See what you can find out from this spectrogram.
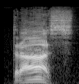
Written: Tras

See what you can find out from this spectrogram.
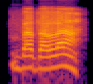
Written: Badala

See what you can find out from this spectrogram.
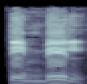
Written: Timbil

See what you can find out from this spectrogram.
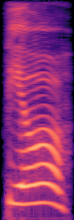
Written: Pio

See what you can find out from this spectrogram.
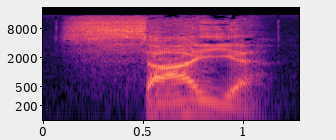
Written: Saia

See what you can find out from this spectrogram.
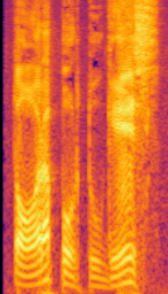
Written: Tora Portugues

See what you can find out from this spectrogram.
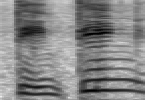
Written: Tin tim

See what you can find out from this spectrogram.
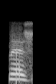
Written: Maz

